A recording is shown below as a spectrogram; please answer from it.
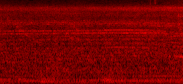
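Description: Faint, steady outdoor background noise with a low, even hum and no distinct events.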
